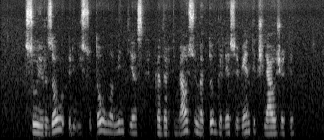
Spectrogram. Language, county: Lithuanian, Vilnius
